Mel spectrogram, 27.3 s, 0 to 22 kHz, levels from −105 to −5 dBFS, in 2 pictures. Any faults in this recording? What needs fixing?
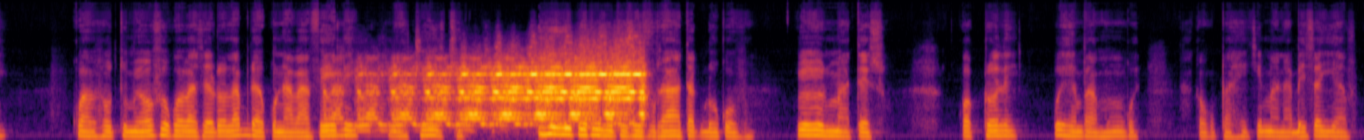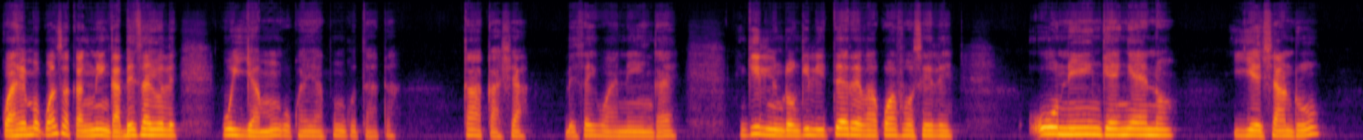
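A piercing tone around 3 kHz swells from 3.24 s to 6.59 s, pulsing roughly every 300 ms and peaking about 13 dB above the speech. This is feedback howl: two devices in one room share the call, and each microphone-to-loudspeaker round trip adds gain. Keep only one device unmuted per room, or use headphones.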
